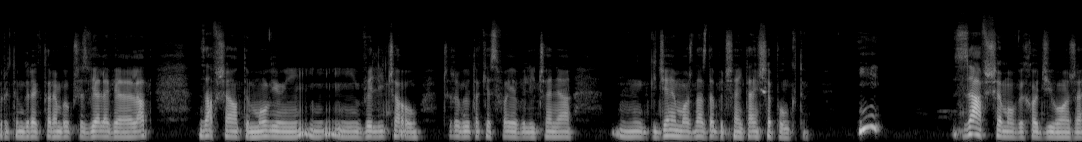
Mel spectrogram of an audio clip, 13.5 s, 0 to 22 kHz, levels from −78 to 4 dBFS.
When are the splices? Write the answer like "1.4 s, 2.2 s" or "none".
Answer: none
